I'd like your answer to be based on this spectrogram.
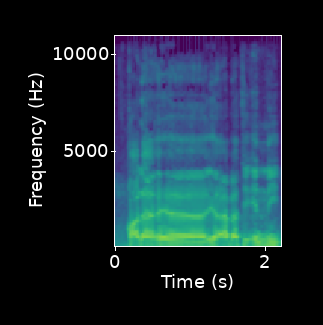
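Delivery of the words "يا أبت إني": ordinary delivery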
